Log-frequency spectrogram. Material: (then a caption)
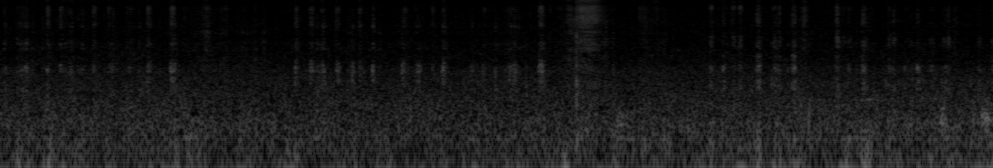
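Paper. A wooden pencil held in the fingers writes on an open lined paper notebook resting on a desk, its graphite tip scratching across the thin sheet over the solid surface. Quiet, continuous scratchy strokes with bright, hissy edges come in short bursts, and one stronger, brighter scrape stands out just before the nine-second mark.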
